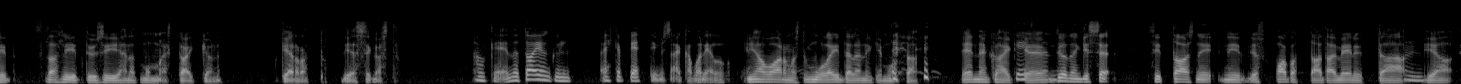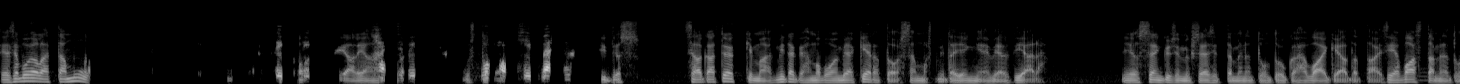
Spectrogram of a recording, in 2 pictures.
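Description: Other side's voice leaking through appears in this speech recording at 15.44 to 15.5 s, 17.12 to 17.71 s, 18.32 to 18.78 s and 19.35 to 20.36 s. The far talker, played on a loudspeaker, likely reached the microphone past an incomplete echo canceller. The first scrap sits well below the speech, while the later ones are roughly as loud as or louder than it. Speech suppressed in double talk follows at 15.5 to 18.08 s, 18.46 to 19.75 s and 20.33 to 20.78 s. Here the near voice dips by as much as about 40 dB, likely because the canceller could not tell it from the overlapping echo and attenuated everything.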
